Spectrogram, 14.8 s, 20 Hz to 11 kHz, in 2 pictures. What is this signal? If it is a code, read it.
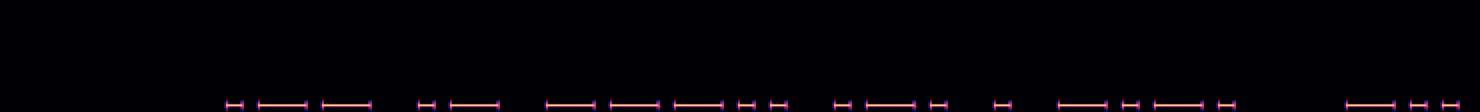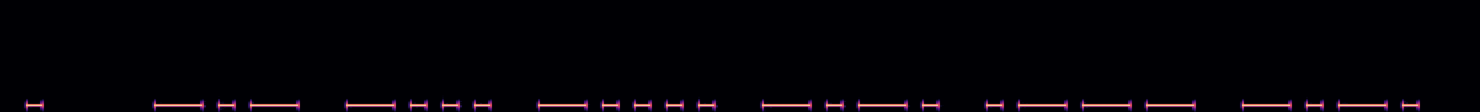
Morse code, heard as a keyed tone, about 15 wpm, 700 Hz. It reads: WA8REC DE KB6CJC
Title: USA Callsign DE Callsign - 6 Characters - 15wpm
